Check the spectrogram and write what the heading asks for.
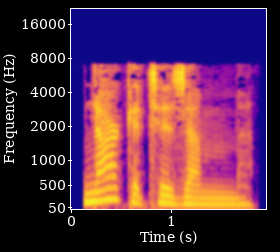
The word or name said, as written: narcotism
